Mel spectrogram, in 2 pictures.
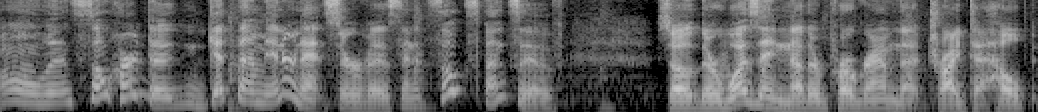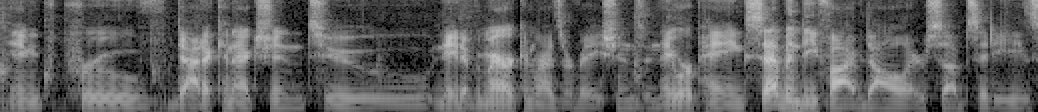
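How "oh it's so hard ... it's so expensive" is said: mock very high, put-upon, whiny sing-song. Mocking the companies' complaints about rural service: imitating a whiny voice. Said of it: "making that whiny voice about".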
